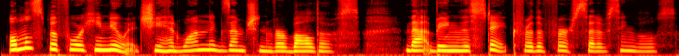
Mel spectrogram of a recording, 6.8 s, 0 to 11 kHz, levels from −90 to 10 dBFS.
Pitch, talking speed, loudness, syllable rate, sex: 230 Hz, 185 wpm, -20 LUFS, 4.7 syllables/s, female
